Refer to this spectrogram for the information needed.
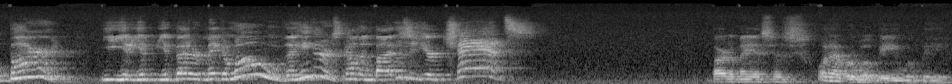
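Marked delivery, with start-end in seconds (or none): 0.0-5.4 high-pitched, excited nudge to a friend; urgent urging. Acted. Voices someone urging Bartimaeus to act. 8.2-9.5 low, sinking shrug of a line; resigned fatalist. Acted. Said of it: "didn't act like a fatalist".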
